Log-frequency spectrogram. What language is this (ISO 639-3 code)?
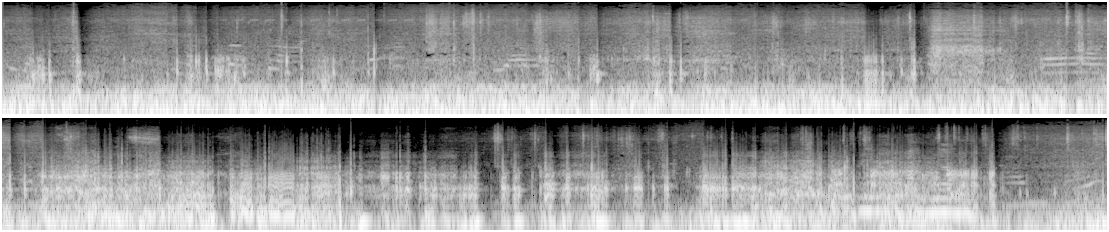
fil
